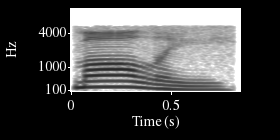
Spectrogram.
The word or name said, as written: mollie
